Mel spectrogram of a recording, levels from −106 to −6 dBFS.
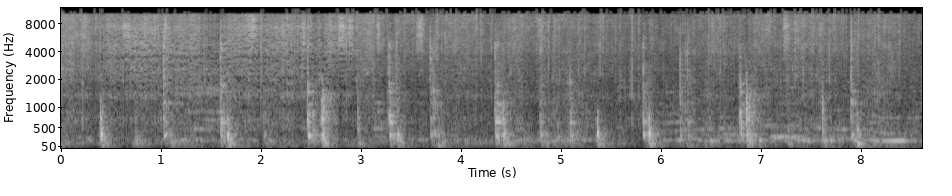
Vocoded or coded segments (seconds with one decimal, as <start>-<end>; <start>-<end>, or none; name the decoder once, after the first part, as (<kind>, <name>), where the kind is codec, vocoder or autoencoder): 3.6-7.7 (vocoder, Vocos)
